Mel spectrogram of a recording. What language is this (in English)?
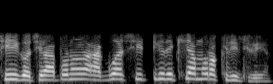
Odia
